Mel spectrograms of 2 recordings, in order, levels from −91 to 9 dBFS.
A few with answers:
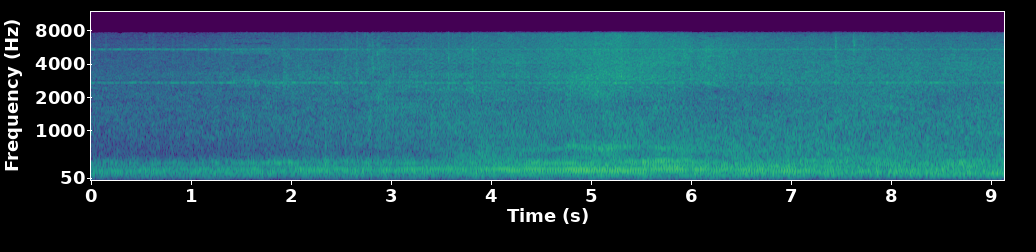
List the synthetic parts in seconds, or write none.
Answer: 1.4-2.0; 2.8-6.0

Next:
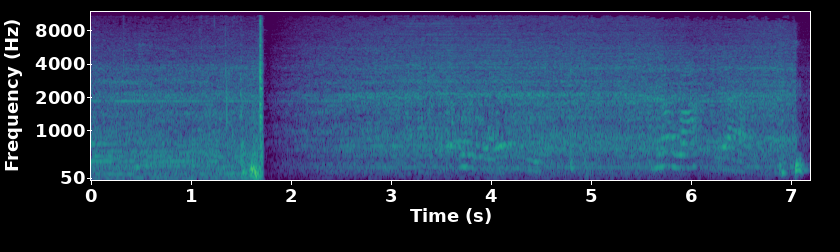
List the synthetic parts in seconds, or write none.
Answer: 3.1-4.2

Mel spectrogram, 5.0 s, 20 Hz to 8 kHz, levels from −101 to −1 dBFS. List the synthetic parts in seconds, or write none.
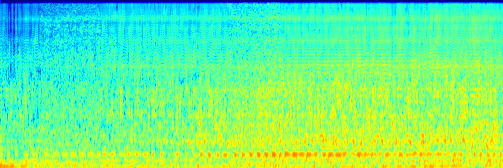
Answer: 0.0-0.4; 1.0-2.3; 2.8-5.0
